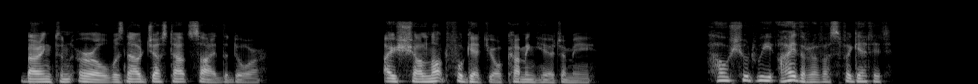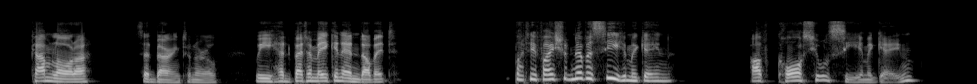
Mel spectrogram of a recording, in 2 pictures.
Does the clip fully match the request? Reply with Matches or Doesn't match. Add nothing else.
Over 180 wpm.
Doesn't match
